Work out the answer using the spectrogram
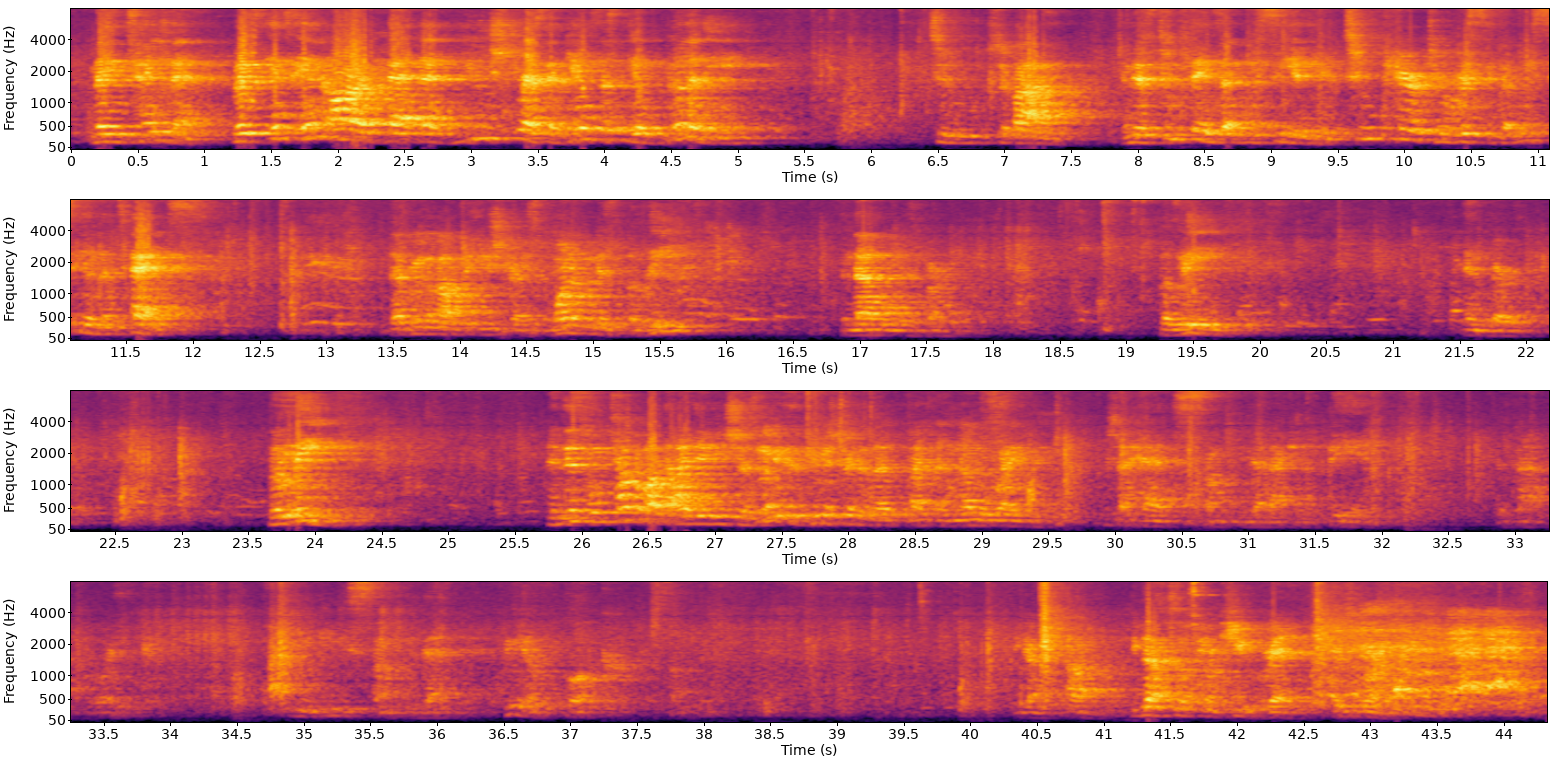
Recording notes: Once Again we apologize for the poor audio quality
